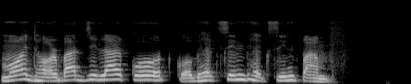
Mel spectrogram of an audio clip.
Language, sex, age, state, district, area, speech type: Assamese, male, 45-60, Assam, Charaideo, urban, read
